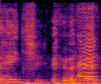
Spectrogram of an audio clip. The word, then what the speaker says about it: reiki: Na verdade, é reiki, na verdade. Que aí se você for pegar a pronúncia da gente que usa no chinesa, né, da acupuntura, é chi. Mas tem locais que fala ki. Se eu não me engano, no Japão, eles não usam o chi.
